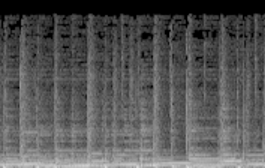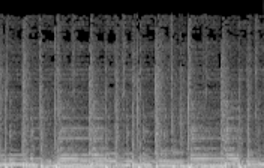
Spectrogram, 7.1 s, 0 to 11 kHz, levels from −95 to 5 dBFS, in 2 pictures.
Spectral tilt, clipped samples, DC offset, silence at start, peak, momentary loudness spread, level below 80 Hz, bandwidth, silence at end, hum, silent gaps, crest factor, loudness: -6.5 dB/octave; under 0.1%; under 0.1%; 0 s; -4 dBFS; 2 LU; -36 dBFS; 10.5 kHz; 0 s; none; none; 16 dB; -22 LUFS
